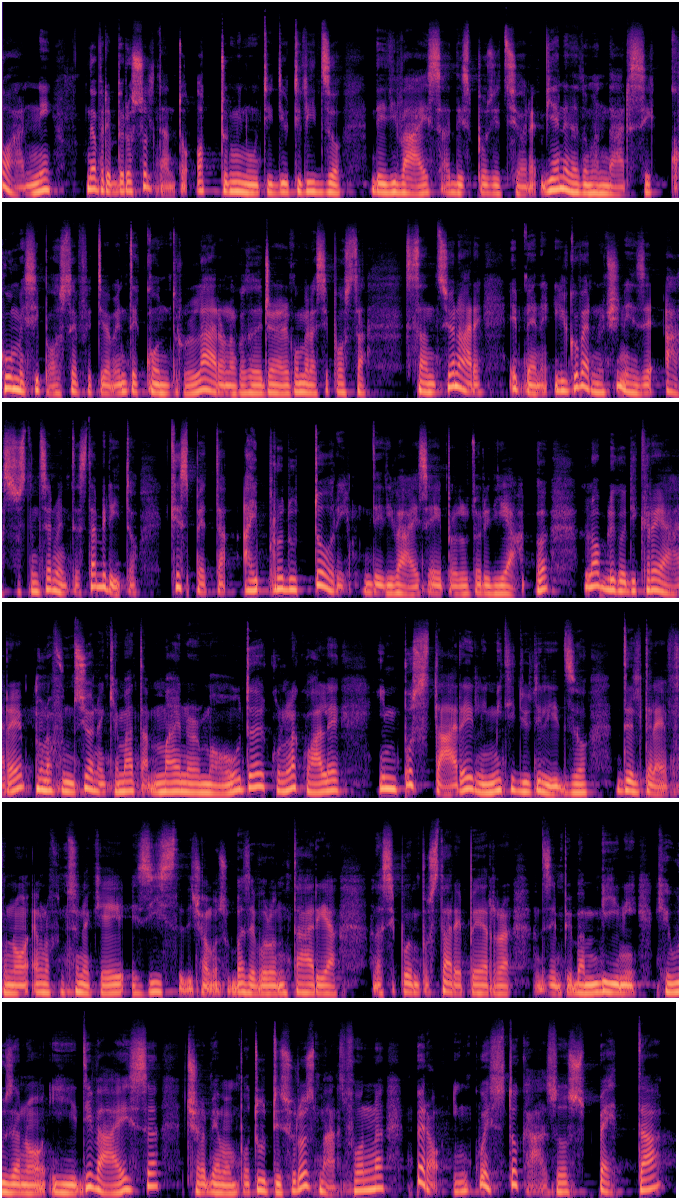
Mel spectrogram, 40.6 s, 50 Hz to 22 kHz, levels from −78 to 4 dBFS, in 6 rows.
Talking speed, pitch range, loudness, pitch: 145 wpm, 125-165 Hz, -19 LUFS, 140 Hz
